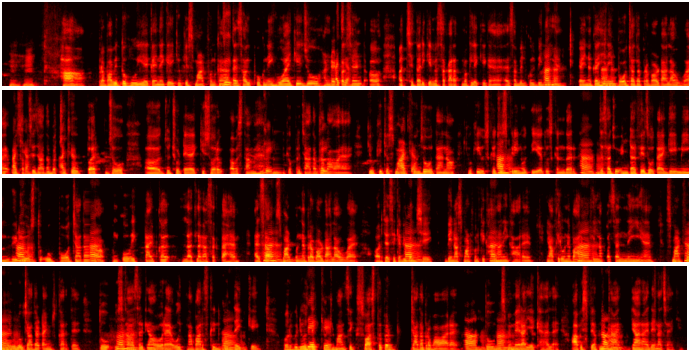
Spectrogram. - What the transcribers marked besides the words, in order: static; other background noise; in English: "स्मार्टफोन"; in English: "हंड्रेड पर्सेंट"; tapping; in English: "स्मार्टफोन"; in English: "इंटरफेस"; in English: "गेमिंग वीडियोज"; distorted speech; in English: "टाइप"; in English: "स्मार्टफोन"; in English: "स्मार्टफोन"; in English: "स्मार्टफोन"; in English: "टाइम"; in English: "वीडियोज़"
- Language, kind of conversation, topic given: Hindi, unstructured, स्मार्टफोन ने आपके दैनिक जीवन को कैसे बदल दिया है?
